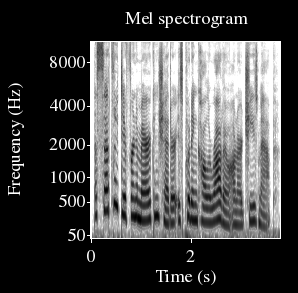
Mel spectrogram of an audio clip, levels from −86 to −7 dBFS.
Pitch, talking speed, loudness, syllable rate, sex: 235 Hz, 190 wpm, -16 LUFS, 6.9 syllables/s, female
